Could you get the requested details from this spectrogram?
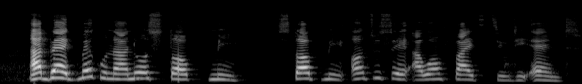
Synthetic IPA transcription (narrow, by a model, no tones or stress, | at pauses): abɛɡ̚mekũnanostɔp̚mi | stɔp̚mĩɔ̃n̩tuseʔawɔ̃nfaɪtːildiʔɛ̃nd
